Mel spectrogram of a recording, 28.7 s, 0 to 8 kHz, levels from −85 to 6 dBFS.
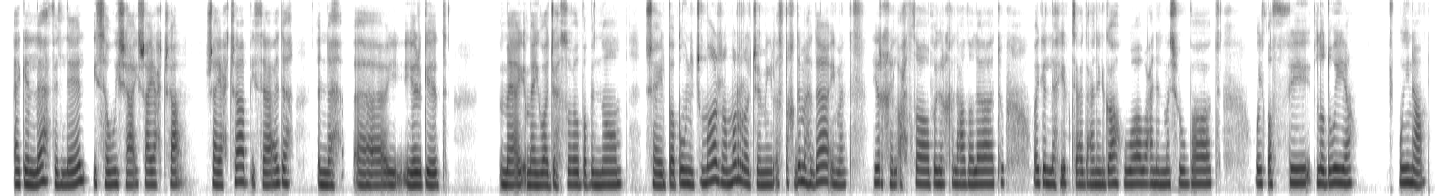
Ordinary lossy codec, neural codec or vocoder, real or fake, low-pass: none; none; real; none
